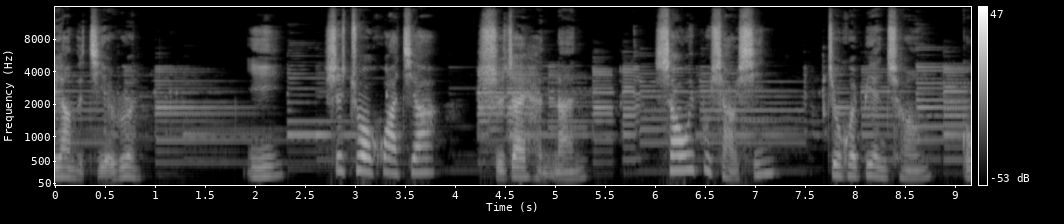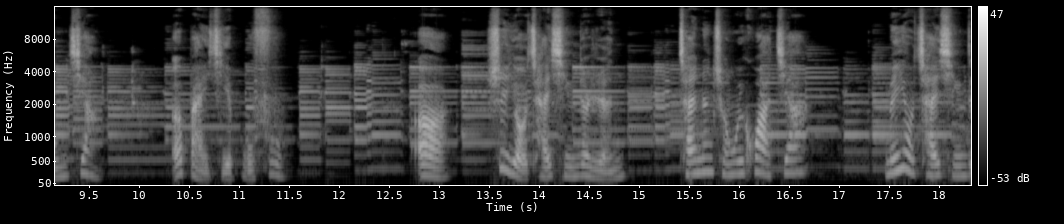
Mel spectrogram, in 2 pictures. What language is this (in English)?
Chinese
